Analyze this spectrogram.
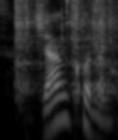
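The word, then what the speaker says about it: Jonkonnu: How's it pronounced? Jankuna.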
